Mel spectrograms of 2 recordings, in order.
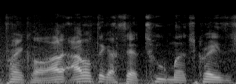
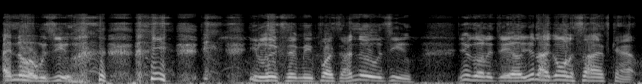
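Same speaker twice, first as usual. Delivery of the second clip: higher, louder accusation; angry accusing dad; 6 semitones higher, 4 dB louder than usual. Retold or imitated. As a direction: point the finger and accuse. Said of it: "I see dude's dad, like".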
